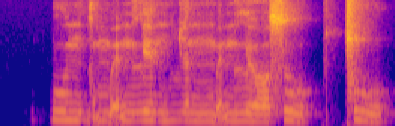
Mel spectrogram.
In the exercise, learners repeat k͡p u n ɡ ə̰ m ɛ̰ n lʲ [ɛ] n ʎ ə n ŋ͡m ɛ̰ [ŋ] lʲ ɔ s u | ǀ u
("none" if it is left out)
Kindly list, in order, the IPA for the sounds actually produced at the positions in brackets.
ɛ, n

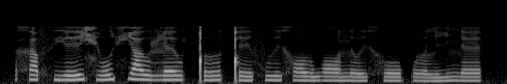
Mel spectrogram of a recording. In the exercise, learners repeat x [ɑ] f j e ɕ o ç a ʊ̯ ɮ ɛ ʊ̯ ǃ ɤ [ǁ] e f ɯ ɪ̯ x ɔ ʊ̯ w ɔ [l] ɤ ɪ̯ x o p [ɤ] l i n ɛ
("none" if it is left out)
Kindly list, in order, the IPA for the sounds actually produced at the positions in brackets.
a, ǃ, n, ɤ

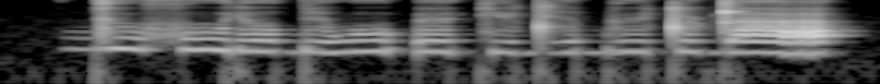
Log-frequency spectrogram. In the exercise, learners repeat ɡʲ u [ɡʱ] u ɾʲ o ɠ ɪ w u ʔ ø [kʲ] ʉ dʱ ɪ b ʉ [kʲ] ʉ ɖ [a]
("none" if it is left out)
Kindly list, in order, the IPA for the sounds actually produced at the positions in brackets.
x, kʲ, t, a

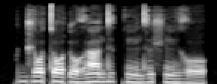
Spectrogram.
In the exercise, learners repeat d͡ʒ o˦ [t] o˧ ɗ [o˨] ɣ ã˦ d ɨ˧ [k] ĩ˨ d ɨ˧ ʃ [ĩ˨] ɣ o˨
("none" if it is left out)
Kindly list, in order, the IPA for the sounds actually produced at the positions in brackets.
t, o˨, k, ĩ˨

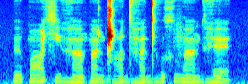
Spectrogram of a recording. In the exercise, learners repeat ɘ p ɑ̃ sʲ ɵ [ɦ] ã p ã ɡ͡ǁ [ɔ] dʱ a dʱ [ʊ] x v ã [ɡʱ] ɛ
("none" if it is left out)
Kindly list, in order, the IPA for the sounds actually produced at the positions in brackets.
ɦ, ɑ, ʊ, ɡʱ

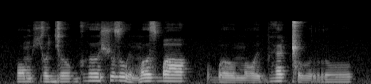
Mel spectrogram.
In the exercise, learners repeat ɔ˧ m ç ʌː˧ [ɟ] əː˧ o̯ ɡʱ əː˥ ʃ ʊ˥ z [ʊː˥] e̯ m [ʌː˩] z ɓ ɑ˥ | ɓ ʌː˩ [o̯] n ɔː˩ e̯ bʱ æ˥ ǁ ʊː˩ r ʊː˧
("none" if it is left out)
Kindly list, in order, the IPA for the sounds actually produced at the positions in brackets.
ɟ, ʊː˩, ʌː˥, o̯

